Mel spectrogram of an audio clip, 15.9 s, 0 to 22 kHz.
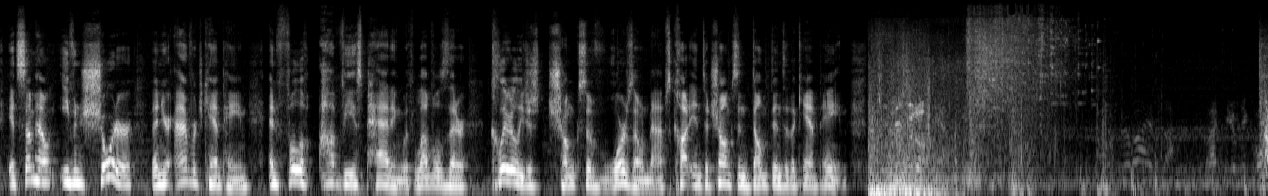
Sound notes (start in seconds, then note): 10.9 glass smashing; 13.7 soldiers speaking in foreign language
